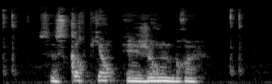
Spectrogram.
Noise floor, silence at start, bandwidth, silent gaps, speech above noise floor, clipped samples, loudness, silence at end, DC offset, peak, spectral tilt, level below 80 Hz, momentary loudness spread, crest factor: -41 dBFS; 0.4 s; 14 kHz; none; 25 dB; under 0.1%; -17 LUFS; 0.4 s; under 0.1%; -4 dBFS; -6.5 dB/octave; -52 dBFS; 24 LU; 14 dB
